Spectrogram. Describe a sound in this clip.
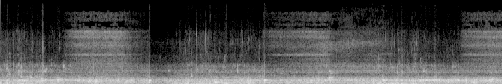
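Water rumbles and gurgles steadily, heard from underwater.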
